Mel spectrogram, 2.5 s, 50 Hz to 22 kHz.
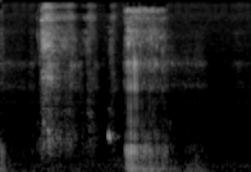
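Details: Asleep, the pied French Bulldog girl Buhiko, born January 2022, lets out a breathy exhale and then a short, throaty snorting snore that trails off into quiet breathing.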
